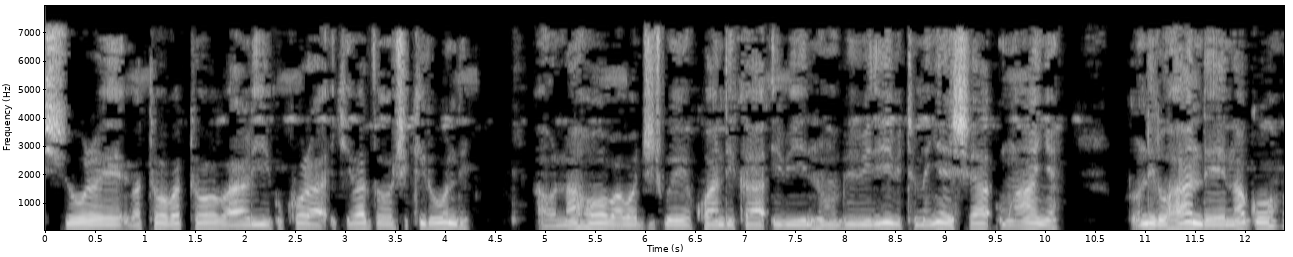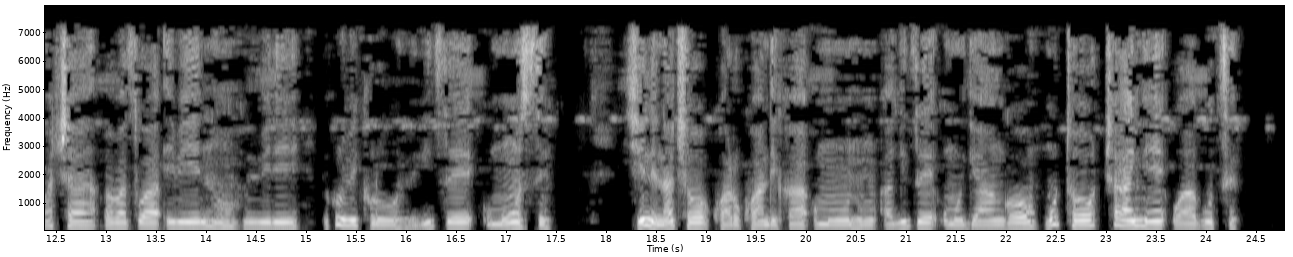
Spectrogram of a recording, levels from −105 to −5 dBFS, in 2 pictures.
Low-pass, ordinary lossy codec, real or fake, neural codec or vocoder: 7.2 kHz; MP3, 32 kbps; real; none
